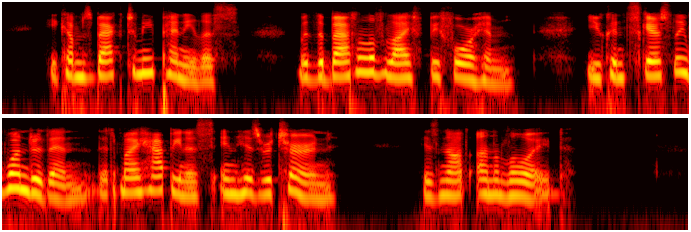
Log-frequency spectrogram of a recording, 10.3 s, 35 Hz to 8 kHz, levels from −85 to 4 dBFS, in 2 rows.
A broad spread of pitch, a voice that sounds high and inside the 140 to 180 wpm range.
No: average, 3.0 semitones; high, 210 Hz; average, 155 wpm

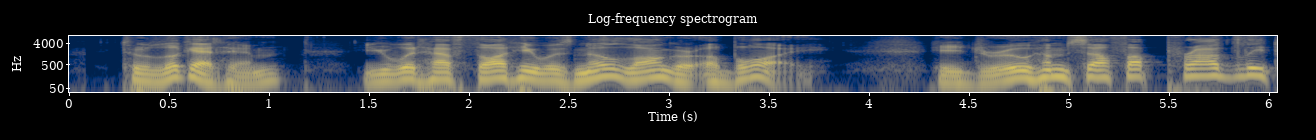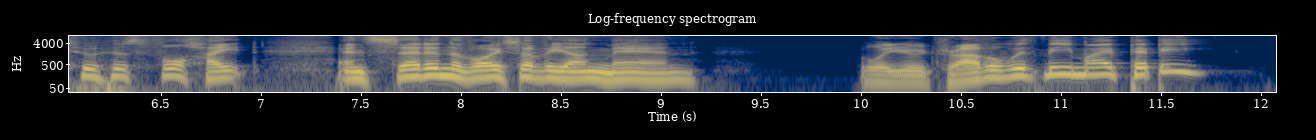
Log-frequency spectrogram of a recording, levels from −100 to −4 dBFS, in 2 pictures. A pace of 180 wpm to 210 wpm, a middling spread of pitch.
No: average, 200 wpm; wide, 6.2 semitones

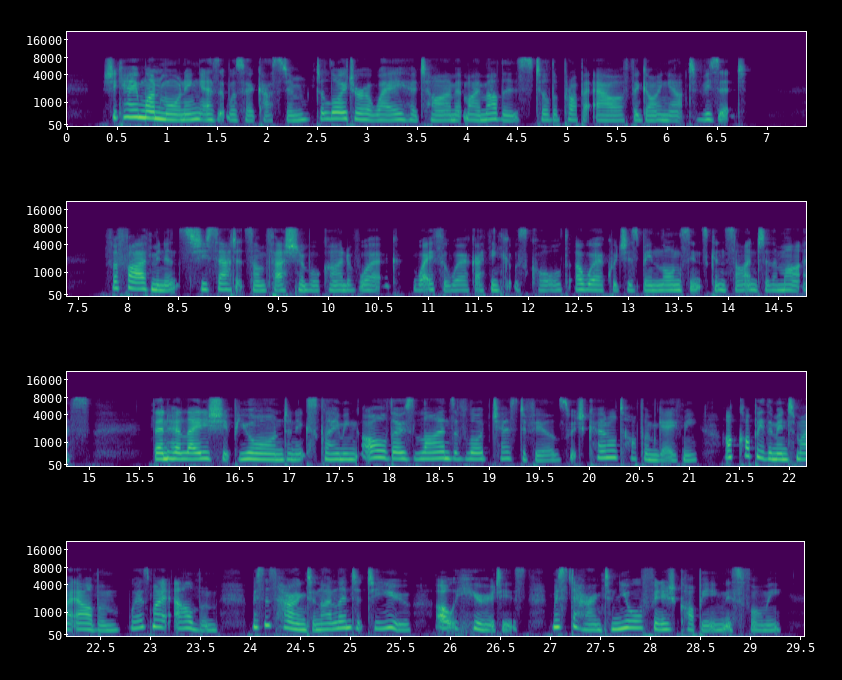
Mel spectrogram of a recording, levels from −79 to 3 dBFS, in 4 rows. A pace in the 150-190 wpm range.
No: fast, 205 wpm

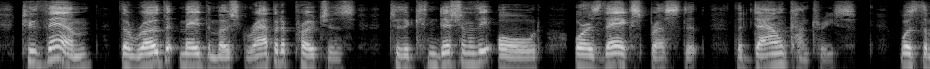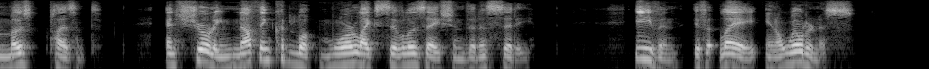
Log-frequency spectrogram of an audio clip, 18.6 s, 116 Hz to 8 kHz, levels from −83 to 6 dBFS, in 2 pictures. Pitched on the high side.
No: medium, 145 Hz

